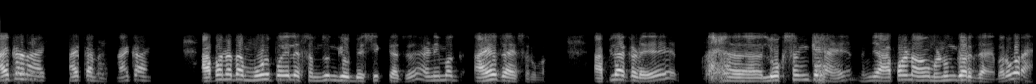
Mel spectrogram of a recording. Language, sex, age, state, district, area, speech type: Marathi, male, 45-60, Maharashtra, Wardha, urban, conversation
